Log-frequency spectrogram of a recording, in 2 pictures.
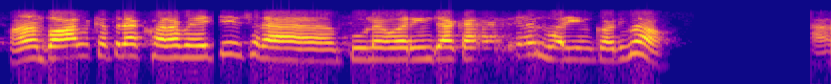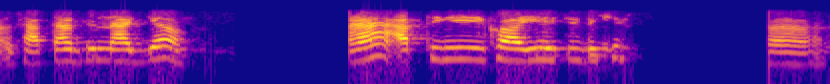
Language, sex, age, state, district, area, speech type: Odia, female, 45-60, Odisha, Gajapati, rural, conversation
